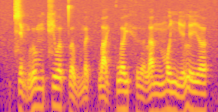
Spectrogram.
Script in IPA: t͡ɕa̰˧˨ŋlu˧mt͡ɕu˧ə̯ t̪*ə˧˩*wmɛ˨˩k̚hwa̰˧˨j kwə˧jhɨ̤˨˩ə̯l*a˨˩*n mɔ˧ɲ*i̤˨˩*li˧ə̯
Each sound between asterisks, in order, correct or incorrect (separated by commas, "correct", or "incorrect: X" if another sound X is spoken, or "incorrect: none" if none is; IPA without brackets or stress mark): correct, incorrect: a˧, incorrect: i˨˦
